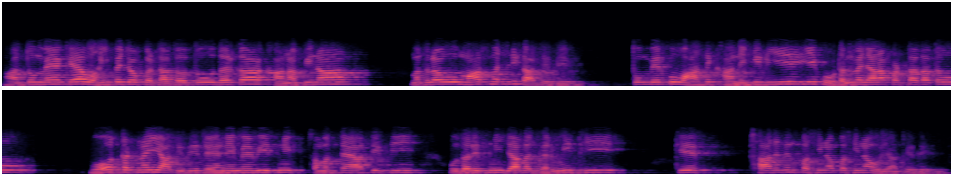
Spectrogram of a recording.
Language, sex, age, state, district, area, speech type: Hindi, male, 18-30, Madhya Pradesh, Gwalior, urban, conversation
